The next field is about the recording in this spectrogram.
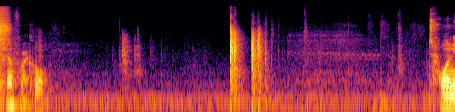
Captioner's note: dice clacking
